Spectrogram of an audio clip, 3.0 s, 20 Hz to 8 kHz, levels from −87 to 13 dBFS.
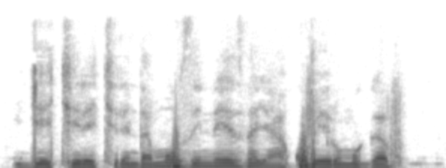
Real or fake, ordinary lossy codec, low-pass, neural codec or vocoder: real; MP3, 48 kbps; 7.2 kHz; none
